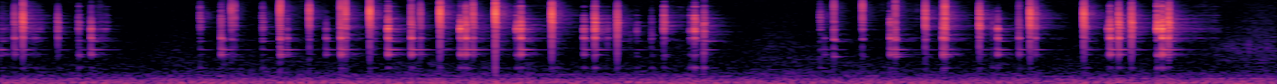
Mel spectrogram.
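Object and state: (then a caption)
Ceramic mug. Gentle tapping on a ceramic Darth Vader mug produces about thirty quick, bright, high-pitched clinks that stop almost instantly. The taps come in irregular bursts with a brief lull midway, all at a quiet level.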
